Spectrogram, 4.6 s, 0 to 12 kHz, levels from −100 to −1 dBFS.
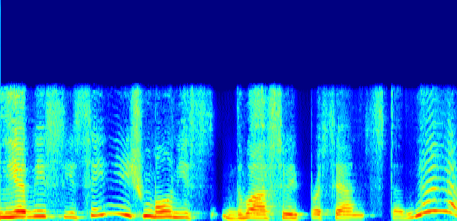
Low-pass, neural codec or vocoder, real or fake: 7.2 kHz; codec, 16 kHz, 0.5 kbps, X-Codec, HuBERT features, trained on balanced general audio; fake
